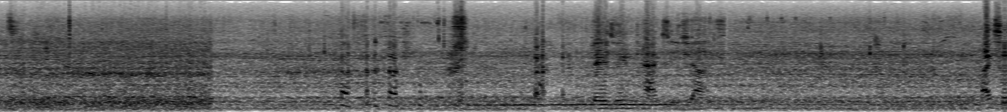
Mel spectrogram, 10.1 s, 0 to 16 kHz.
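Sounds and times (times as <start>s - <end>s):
car road and engine noise: 0.0s - 10.0s.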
